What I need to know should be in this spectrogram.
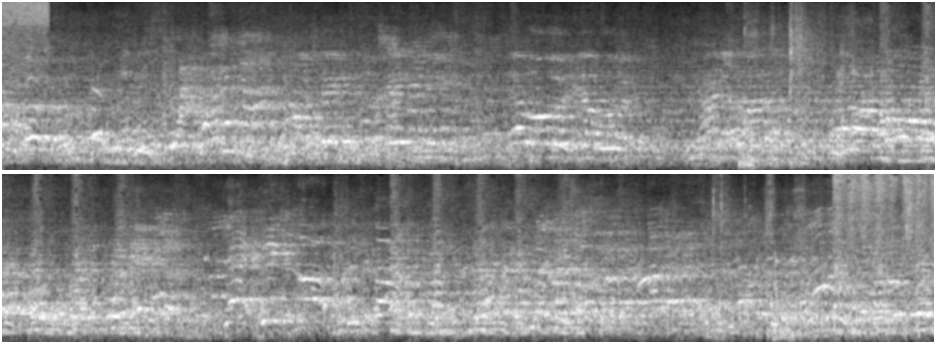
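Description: Boxers' shoes shuffle and squeak on the ring canvas.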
